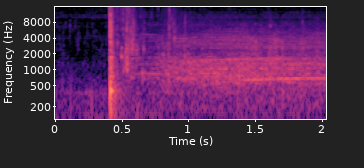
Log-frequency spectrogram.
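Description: A tossed jar: a sharp knock about half a second in, followed by a steady airy hiss with a faint whistling tone.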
